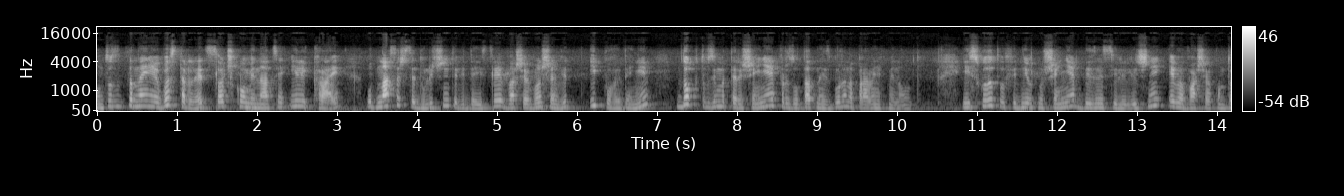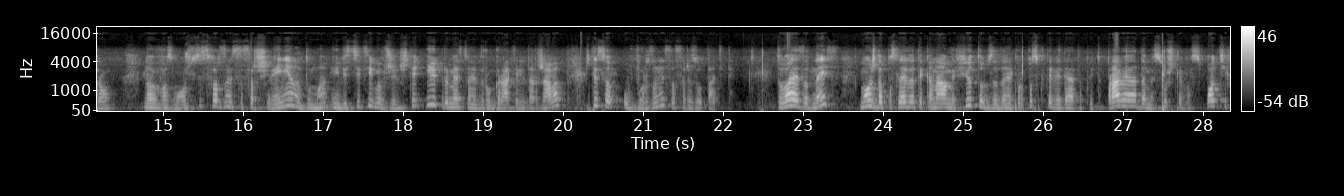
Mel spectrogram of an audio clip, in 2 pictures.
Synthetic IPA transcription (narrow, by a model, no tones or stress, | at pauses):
not̪ozɐt̪ɐmnɛnʲiɛvəfst̪ɐɾlɛt̪sːɔt͡ʃkəlminat̪sijəʔilikɾajot̪nasʲɐʃsɛd̪olit͡ʃnit̪ɛvid̪ɛjst̪viəvaʃiəvɤnʃɛnvit̪̚ | ipovɛd̪ɛniɛ | d̪okɐ̥t̪ovzimɐt̪ɛɾɛʃɛniɛfɾɛzulˠt̪at̪nɐizboɾənɐpɾavɛnifminəlˠot̪o̥ | isxod̪ət̪vɐfɛd̪niot̪noʃɛniəbiznɛsililit͡ʃniɛvɐfːaʃijəkont̪ɾɔlˠ | nɔivɐzmɔʒnost̪i̥svɤɾzɐnisəsɾɐsʃːiɾɛnʲiɛnɐd̪uməʔinvɛst̪it̪siːvɐvʒiliʃt̪ɛilipɾɛmɛst̪vɐnɛd̪ɾuɡɡɾat̪ilid̪ɐɾʒavəʃt̪ɛsəobvɤɾzɐnisəsɾɛzulˠt̪at̪i̥t̪ɛ̥ | t̪ovaɛzɐd̪nɛsmɔʒɛd̪ɐposlɛd̪vɐt̪ɛkɐnalˠmɛfjut̪upzɐd̪ɐnɛpɾopuskə̥t̪ɛvid̪ɛjət̪əkoit̪o̥pɾaviəd̪ɐmɛslˠuʃɐ̥t̪ɛvɐfspɔt̪ʲif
